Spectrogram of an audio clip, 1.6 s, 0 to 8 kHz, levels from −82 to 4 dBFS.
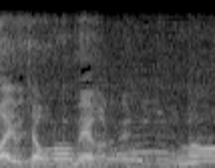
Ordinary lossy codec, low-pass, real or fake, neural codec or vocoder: none; 7.2 kHz; real; none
